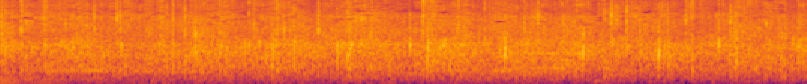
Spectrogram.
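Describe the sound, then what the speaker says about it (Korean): Dense applause from an audience at a church prayer breakfast held in the National Assembly, continuous and fairly loud with individual claps popping through the steady wash. "여러분 다시 한번 박수 부탁드립니다"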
